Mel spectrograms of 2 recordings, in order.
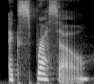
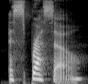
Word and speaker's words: espresso: Common mispronunciation, expresso. Correct pronunciation, espresso. There is no x in this word. It begins with e s not e x.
